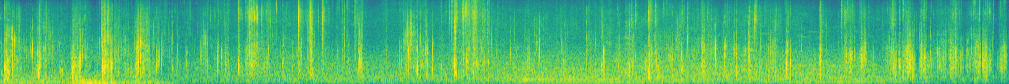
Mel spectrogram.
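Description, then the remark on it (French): Footsteps walk at a steady, uneven pace for the whole stretch, each step a crisp, slightly crunchy scuff over a soft background rumble, with no voices. “Marcher, fouler, frotter, s'éclabousser, enjamber.”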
